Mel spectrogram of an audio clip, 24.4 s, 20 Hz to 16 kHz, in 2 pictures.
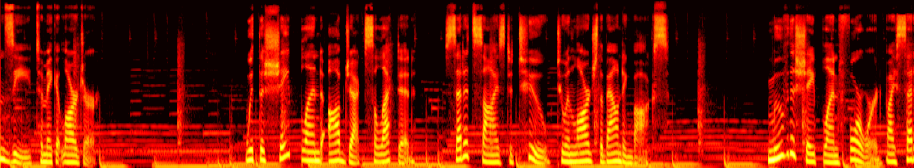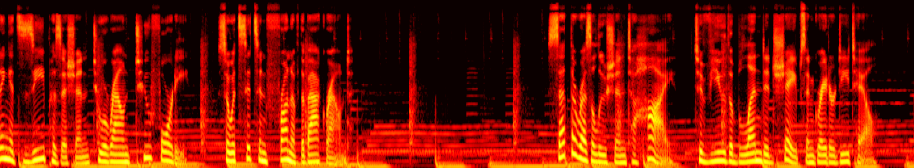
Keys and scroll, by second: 0.0 Return, 1.6 Return, 9.8 Return.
